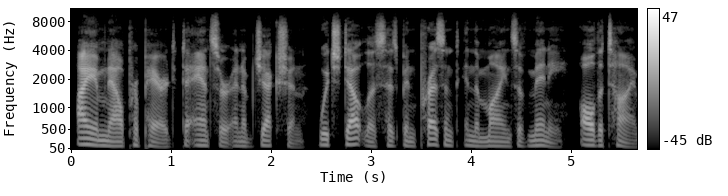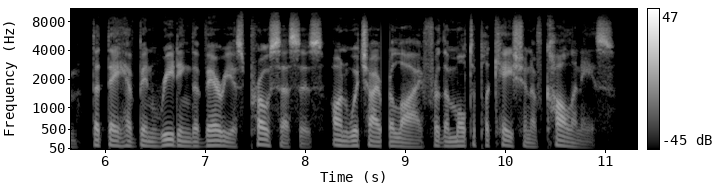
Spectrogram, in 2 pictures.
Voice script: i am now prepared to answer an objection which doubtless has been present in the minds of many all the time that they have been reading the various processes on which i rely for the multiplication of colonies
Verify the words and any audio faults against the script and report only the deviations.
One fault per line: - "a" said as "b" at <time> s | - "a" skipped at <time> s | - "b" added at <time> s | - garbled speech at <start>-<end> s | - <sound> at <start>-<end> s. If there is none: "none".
- dropout at 8.8-8.9 s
